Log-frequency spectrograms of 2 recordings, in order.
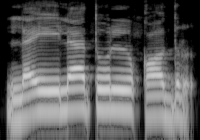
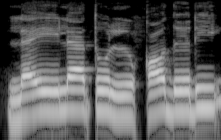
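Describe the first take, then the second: First: The last word ends on a bare consonant. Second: The last word ends with a short vowel.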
